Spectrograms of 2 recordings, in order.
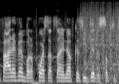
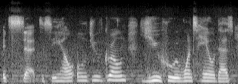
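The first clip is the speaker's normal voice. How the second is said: slow, theatrical villain taunt; Orochimaru; slower than usual. Retold or imitated. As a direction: draw out each phrase with mock sorrow. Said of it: "And Orochimaru is like".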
